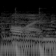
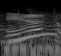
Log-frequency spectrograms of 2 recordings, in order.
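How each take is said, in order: First: The name has an open 'o'-like vowel. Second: The name has the American flat 'a' vowel. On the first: "you do really say it on" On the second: "more like the American Anne"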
